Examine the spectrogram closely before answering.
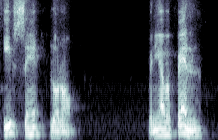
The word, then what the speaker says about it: Yves Saint Laurent: when you say uh there is a perfume called yvs Eve's Saint Laurent is what people call it it's Yves Saint Laurent when you have a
